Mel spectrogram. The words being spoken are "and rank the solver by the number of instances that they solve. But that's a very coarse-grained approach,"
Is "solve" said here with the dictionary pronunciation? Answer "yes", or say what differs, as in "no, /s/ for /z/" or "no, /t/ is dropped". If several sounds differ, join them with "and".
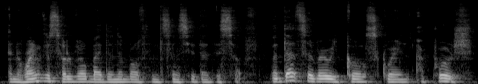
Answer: no, /f/ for /v/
